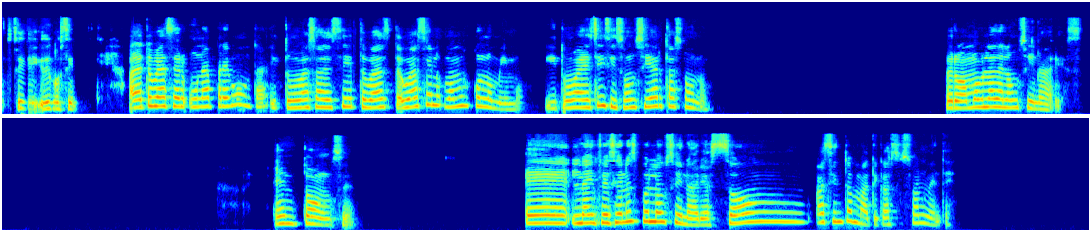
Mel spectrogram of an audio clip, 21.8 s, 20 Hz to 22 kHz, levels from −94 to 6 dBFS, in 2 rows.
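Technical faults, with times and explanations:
13.08–14.75 s, drift correction step: the speech suddenly slows by about 6% and drops around 111 cents, a bit over a semitone, for roughly 1.7 s, then snaps back to normal. That pattern likely comes from clock-matching software briefly changing the playback rate in one step to keep its buffer level.
19.98–20.85 s, drift correction step: the reverse happens here. The speech speeds up about 6% and rises around 104 cents for under a second before snapping back.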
